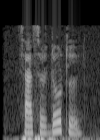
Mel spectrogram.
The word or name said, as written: sacerdotal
